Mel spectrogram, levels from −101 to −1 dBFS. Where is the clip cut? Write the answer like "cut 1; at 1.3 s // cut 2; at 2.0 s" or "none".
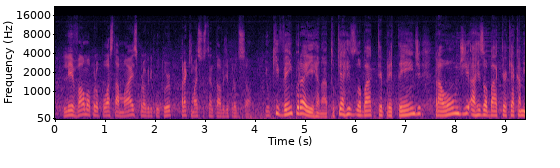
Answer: cut 1; at 2.7 s // cut 2; at 4.3 s // cut 3; at 5.6 s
